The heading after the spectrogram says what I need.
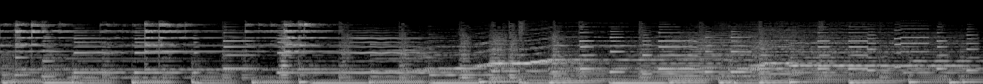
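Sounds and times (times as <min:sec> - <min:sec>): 
school class bell melodic chime tune: 0:00.0 - 0:04.3
steady bass accompaniment: 0:00.0 - 0:09.8.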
